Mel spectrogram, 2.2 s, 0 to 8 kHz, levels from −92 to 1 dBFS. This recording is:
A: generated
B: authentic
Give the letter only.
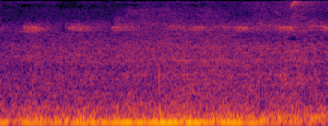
B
